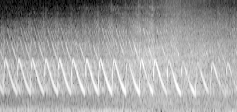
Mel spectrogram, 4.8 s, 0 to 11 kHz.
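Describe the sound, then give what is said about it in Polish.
An ambulance siren wails in a fast, repeating rising-and-falling yelp, loud, cycling steadily for several seconds over a low background of road noise, heard 2 kilometres before the finish of a half-marathon race. No one speaks. “Zamiast aplauzu widowni oklaskującej wbiegającego na metę zawodnika, 2 kilometry przed metą usłyszeliśmy niepokojący sygnał.”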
